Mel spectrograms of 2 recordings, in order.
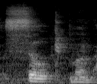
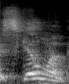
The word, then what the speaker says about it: Skillman: I've read that every time as Silkman. I'm telling you, that's the first time I've looked properly and seen your name, Skillman.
